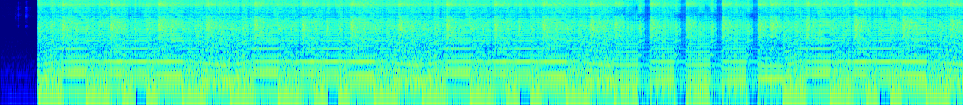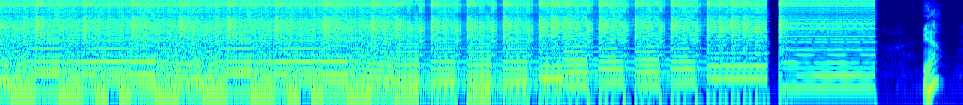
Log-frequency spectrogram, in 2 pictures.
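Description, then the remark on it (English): Virtual Boy Wario game title screen music, played after an image of Wario flying off in a plane, loud and steady, a bright synthesized melody over a repeating bass pattern for about seventeen seconds, then cuts off into a brief different snippet. “let's go ahead and play the this is the title screen music after it shows the little image of Wario in a plane flying off or whatever.”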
